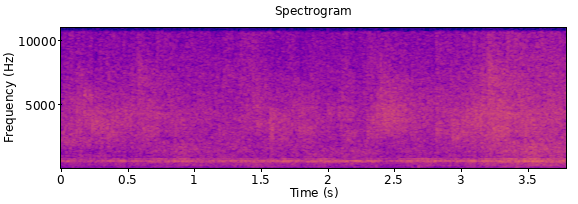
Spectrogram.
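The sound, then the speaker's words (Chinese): Shower water running in a small home, a soft, steady hiss of spray that carries on without a break at a low level, with no voices. “快去洗澡吧”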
